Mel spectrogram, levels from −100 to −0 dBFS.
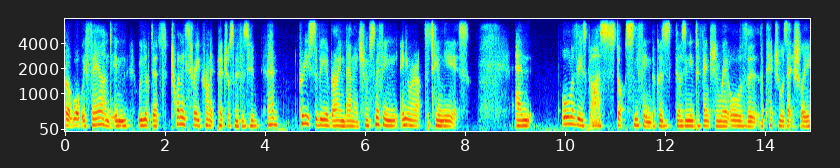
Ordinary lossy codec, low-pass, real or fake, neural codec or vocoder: Opus, 16 kbps; 7.2 kHz; fake; codec, 16 kHz, 1 kbps, X-Codec, HuBERT features, trained on general audio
